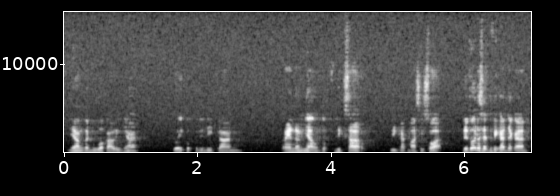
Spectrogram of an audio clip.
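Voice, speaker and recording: A man's voice: medium pitch, expressive, fairly quick, a bit bright, breathy edge, poor audio. A man hosting a casual podcast chat, talking in slang with lots of fillers and restarts. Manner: chatty, uses slang, many fillers and restarts. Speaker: podcast host.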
